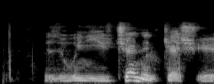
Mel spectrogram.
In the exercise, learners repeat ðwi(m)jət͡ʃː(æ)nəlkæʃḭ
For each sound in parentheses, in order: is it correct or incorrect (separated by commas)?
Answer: incorrect, correct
